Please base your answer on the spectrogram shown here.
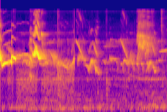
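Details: Oriental magpie-robin song used as therapy to get a quiet bird singing, with loud opening whistled phrases that fade into softer sliding, up-and-down whistles and a faint steady hum.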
